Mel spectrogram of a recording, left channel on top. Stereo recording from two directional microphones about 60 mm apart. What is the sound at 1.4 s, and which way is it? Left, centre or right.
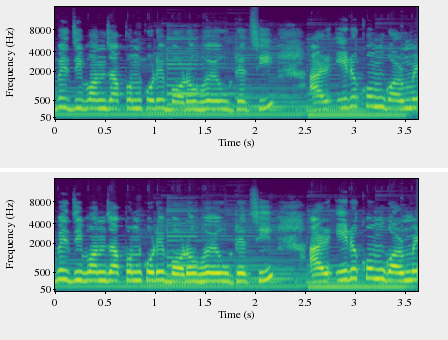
Speech, right.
